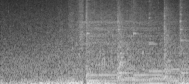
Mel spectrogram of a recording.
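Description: Rushing stream water, joined about a second in by background music of held notes with sharp percussive ticks.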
